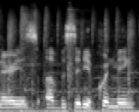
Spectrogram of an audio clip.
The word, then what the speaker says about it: Kunming: Guys, I have moved on to the next city and I'm here in Kunming, or I think it's locally pronounced Kunming.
